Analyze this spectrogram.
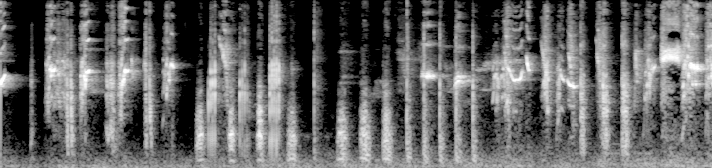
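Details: Full, busy singing of a young Javan myna used as a lure for birds that will not sing: dense rapid clicks and chirps, harsh rasping notes and scattered thin whistles, growing louder toward the end.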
